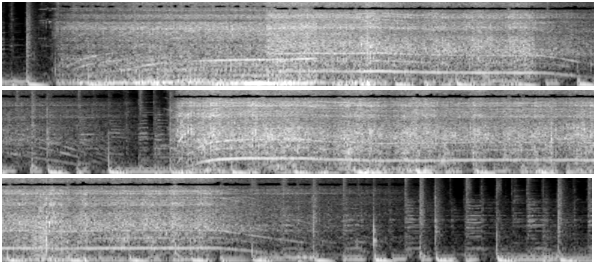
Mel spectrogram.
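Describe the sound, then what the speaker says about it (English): A high-pitched drill whines steadily in two long bursts, its tone sagging and dipping as it widens a hole in a plastic lighter, with short pauses and clicks between. "let's grab a drill and gently widen a hole at the top of the lighter"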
